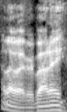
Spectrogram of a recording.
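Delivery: slightly British accent. Host greeting everybody at the start, in a slightly British accent. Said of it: "That sounded a little redcoat".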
